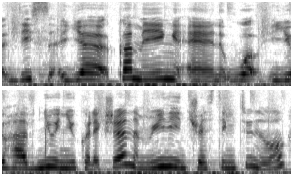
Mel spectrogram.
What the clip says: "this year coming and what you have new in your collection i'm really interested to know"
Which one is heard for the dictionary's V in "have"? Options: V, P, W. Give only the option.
V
